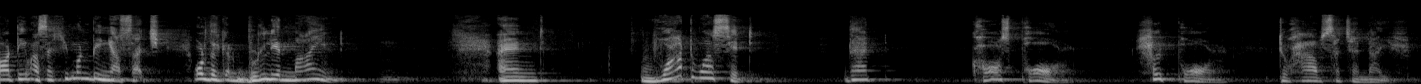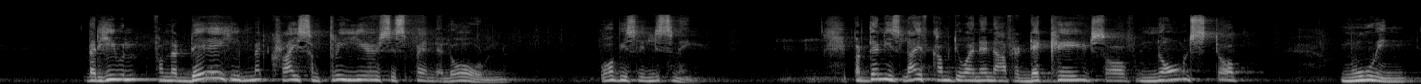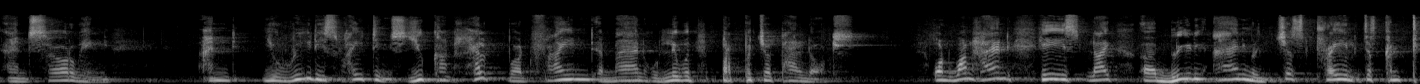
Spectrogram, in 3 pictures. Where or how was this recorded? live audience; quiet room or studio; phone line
live audience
